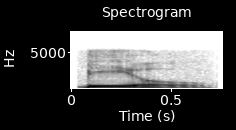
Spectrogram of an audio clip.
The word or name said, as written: Biel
